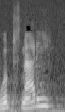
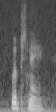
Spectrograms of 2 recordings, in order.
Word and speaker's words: Whipsnade: Or I don't know, is it Whipsnatty? Whipsnade. How would you say it? Snade? Whipsnade. Okay.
